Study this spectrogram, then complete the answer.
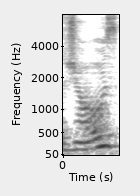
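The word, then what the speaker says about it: dzo: the children of Corfe, even the yaks, the joes, and the goats, and the sheep, all marched together to our new school.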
